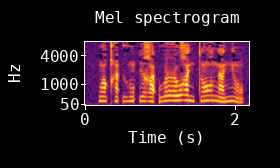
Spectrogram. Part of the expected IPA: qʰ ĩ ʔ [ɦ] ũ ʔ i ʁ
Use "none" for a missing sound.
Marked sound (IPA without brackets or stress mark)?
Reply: ɦ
